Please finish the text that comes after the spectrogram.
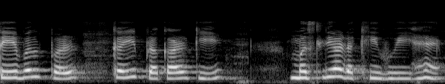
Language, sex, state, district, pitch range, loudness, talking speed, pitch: Hindi, female, Assam, Sonitpur, 275-310 Hz, -14 LUFS, 120 wpm, 295 Hz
